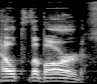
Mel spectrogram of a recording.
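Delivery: very loud, full-throated battle yell. During a tabletop game, a player's character calls out as a free action, yelling. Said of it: "I'm going to yell".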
